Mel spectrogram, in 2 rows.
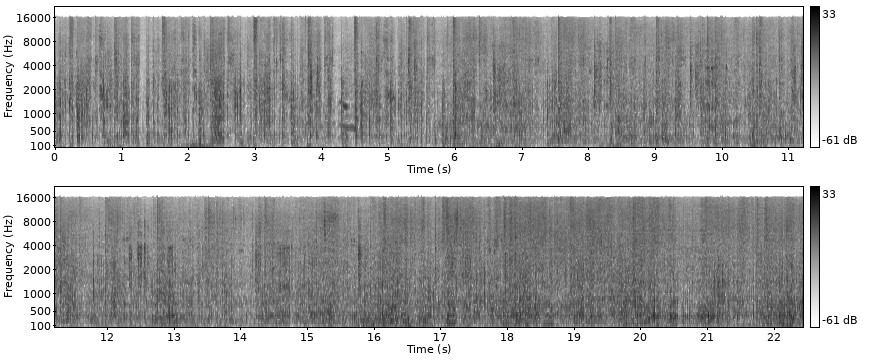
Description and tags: ski fiskeben pulk
This recording is from a day we went out for crosscountry skiing at Gaustablikk, Rjukan, Norway. It was recorded with my camcorder and the built-in mic. You can also hear a pulk at the end of the recording. Weather: nice and sunny about -7 degrees C.
snow, winter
